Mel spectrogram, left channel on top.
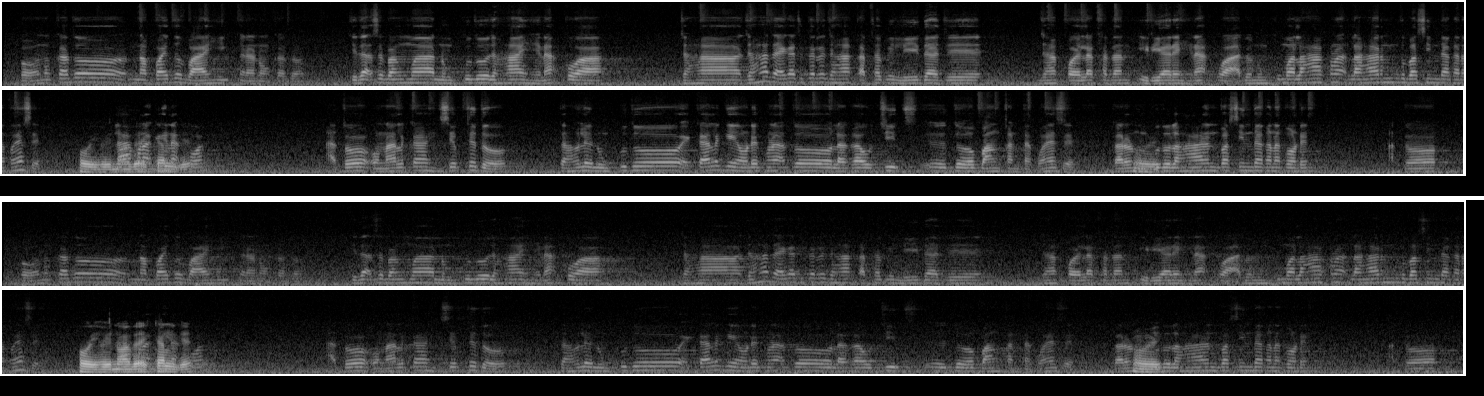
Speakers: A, on the left (about 85°); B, on the right (about 65°).
A: ᱱᱚᱝᱠᱟ ᱫᱚ ᱱᱟᱯᱟᱭ ᱫᱚ ᱵᱟᱭ ᱦᱩᱭᱩᱜ ᱠᱟᱱᱟ ᱱᱚᱝᱠᱟ ᱫᱚ᱾ ᱪᱮᱫᱟᱜ ᱥᱮ ᱵᱟᱝᱢᱟ ᱼᱼ ᱩᱱᱠᱩ ᱫᱚ ᱡᱟᱦᱟᱸᱭ ᱦᱮᱱᱟᱜ ᱠᱚᱣᱟ᱾ ᱡᱟᱦᱟᱸ ᱡᱟᱦᱟᱸ ᱡᱟᱭᱜᱟ ᱪᱮᱛᱟᱱ ᱨᱮ ᱡᱟᱦᱟᱸ ᱠᱟᱛᱷᱟ ᱵᱤᱱ ᱞᱟᱹᱭᱫᱟ ᱡᱮ। ᱡᱟᱦᱟᱸ ᱠᱚᱭᱞᱟ ᱠᱷᱟᱫᱟᱱ ᱮᱨᱤᱭᱟ ᱨᱮ ᱦᱮᱱᱟᱜ ᱠᱚᱣᱟ ᱟᱫᱚ ᱱᱩᱝᱠᱩ ᱢᱟ ᱞᱟᱦᱟ ᱠᱷᱚᱱᱟᱜ ᱞᱟᱦᱟ ᱨᱮᱱ ᱜᱮ ᱵᱟᱥᱤᱱᱫᱟ ᱠᱟᱱᱟ ᱠᱚ ᱦᱮᱸ ᱥᱮ।
B: ᱦᱳᱭ ᱦᱳᱭ ᱱᱚᱣᱟ
A: ᱞᱟᱦᱟ
B: ᱫᱚ
A: ᱠᱷᱚᱱᱟᱜ
B: ᱮᱠᱟᱞ
A: ᱜᱮ ᱦᱮᱱᱟᱜ ᱠᱚᱣᱟ᱾ ᱟᱫᱚ ᱚᱱᱟ ᱞᱮᱠᱟ ᱦᱤᱥᱟᱹᱵ ᱛᱮᱫᱚ᱾ ᱛᱟᱦᱟᱞᱮ ᱱᱩᱝᱠᱩ ᱫᱚ ᱮᱠᱟᱞᱜᱮ ᱚᱸᱰᱮ ᱠᱷᱚᱱᱟᱜ ᱫᱚ ᱞᱟᱜᱟᱣ ᱩᱪᱤᱛ ᱫᱚ ᱵᱟᱝ ᱠᱟᱱ ᱛᱟᱠᱚᱣᱟ। ᱦᱮᱸᱥᱮ ᱠᱟᱨᱚᱱ
B: ᱦᱳᱭ
A: ᱩᱱᱠᱩ ᱫᱚ ᱞᱟᱦᱟ ᱨᱮᱱ ᱵᱟᱥᱤᱱᱫᱟ ᱠᱟᱱᱟ ᱠᱚ ᱚᱸᱰᱮᱱ। ᱟᱫᱚ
